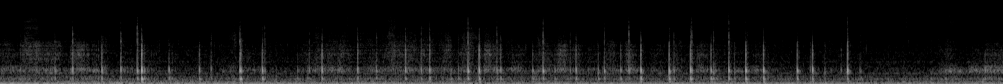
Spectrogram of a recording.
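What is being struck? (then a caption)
Small cardboard box. Fingertips and nails of both hands tap and scratch on the printed top surface of a small cardboard mug gift box. Many short, dry, hollow taps with quick decay sound over a soft continuous scratching hiss, with low body tones around 250 Hz and 650 Hz.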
